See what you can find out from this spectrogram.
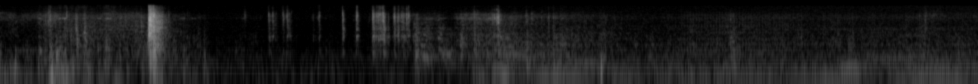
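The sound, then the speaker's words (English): A car door thumps shut, followed by a few clicks and jangles, then a low engine rumble settles in and continues steadily as the car is started and moved out. “Anyway, I'll move the car out,”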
